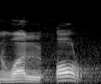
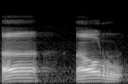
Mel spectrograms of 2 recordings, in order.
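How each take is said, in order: First: The opening vowel is heavy and rounded. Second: The opening vowel is light and thin. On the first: The speaker calls it wrong. "bukan wal or" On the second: The speaker calls it right. "hamzah tu biasa"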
